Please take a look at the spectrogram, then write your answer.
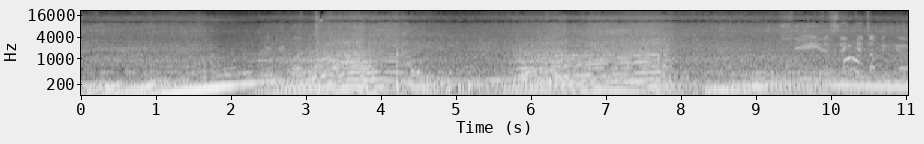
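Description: A C8 Corvette fitted with a Paragon exhaust revs and accelerates hard, its loud engine note sweeping up through the gears and dropping back between pulls, close and continuous.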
